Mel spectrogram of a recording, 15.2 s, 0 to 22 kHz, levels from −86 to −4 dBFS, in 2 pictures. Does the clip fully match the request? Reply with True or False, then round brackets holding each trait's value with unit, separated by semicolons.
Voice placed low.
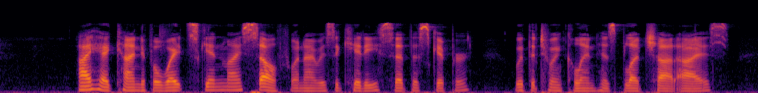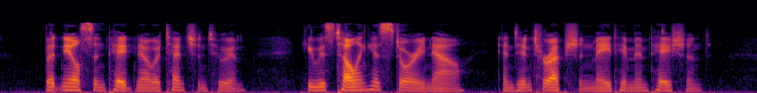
True (125 Hz)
